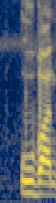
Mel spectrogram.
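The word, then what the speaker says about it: U-Bahn: पहले हम देखते हैं उ बान का साइन सिंबल और वह कैसी दिखती है सो य जो आप यू का साइन देख रहे हैं यह यहां पर इसको प्रोनाउंस करते हैं उ सो हम उ बन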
